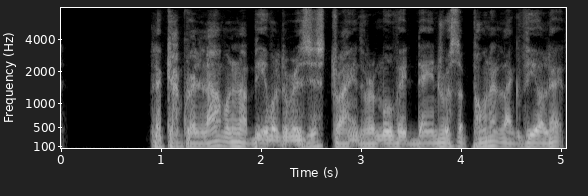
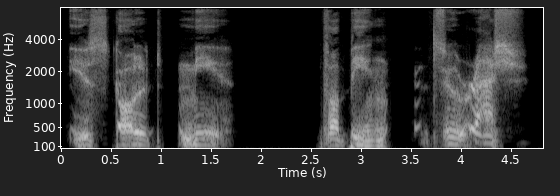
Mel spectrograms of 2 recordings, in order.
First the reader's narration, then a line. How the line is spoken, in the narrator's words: Vera rasped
